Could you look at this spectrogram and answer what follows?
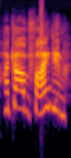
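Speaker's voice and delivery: high, loud, panicked cry; frantic. A narrator's reading. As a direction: cry out while digging desperately. Digging frantically through bricks.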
